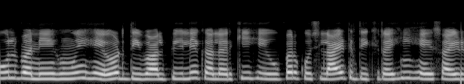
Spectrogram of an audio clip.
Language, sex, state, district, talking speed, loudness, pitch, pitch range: Hindi, female, Haryana, Jhajjar, 230 wpm, -17 LUFS, 255 Hz, 245-275 Hz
